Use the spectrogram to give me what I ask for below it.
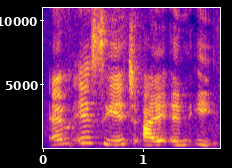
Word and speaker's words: machine: Now the next one is M-A-C-H-I-N-E, machine. Machine. So long I is the pronunciation.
